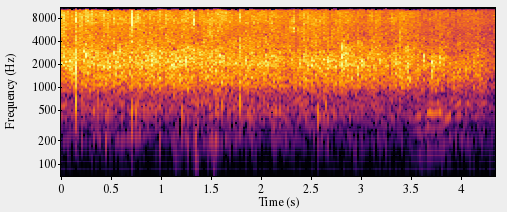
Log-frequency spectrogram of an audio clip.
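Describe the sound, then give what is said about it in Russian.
A group at a discussion session applauds one another: many hands clapping in a full, steady wash that eases slightly toward the end, with some voices mixed in. “Давайте похлопаем друг другу.”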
